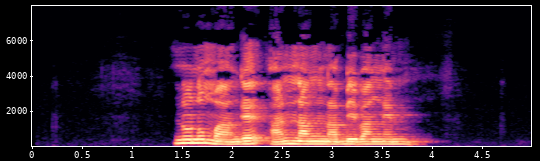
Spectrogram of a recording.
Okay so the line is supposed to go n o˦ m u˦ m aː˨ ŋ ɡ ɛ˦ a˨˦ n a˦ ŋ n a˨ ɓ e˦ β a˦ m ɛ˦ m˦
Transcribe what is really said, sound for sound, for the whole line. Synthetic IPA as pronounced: n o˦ n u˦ m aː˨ ŋ ɡ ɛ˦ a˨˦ n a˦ ŋ n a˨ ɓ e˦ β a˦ ŋ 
